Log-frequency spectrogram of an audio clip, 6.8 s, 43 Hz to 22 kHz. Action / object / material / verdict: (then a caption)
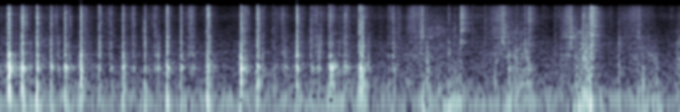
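tap / paperback book with glossy card cover / paper / none. Fingernails rapidly tap and scratch the glossy cover of a solid paperback Blue Exorcist manga. Quick, sharp, dry clicks come first, each dying almost at once, then give way to looser, bright scratching with a faint hollow ring near 530 Hz.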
